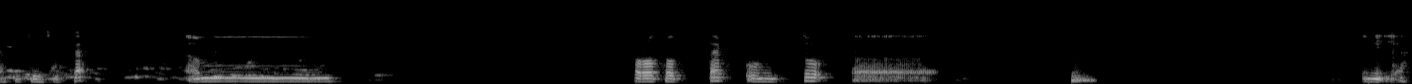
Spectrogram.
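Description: A man speaks calmly with pauses, heard close through an online call.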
